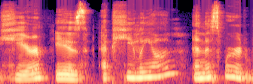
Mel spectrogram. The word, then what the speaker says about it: aphelion: So this word right here is aphelion, and this word right here is perhelion, okay?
